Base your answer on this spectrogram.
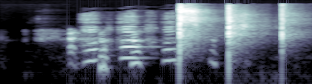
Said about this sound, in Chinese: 忍不住拍手了。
